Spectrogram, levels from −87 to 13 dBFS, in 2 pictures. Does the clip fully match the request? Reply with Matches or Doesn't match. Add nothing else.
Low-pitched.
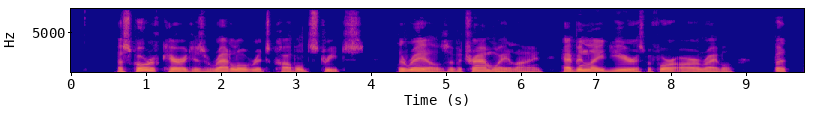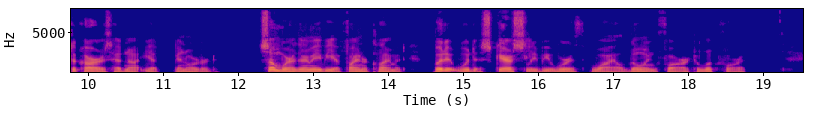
Matches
